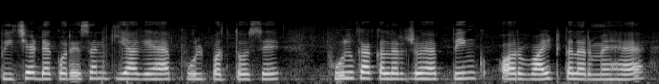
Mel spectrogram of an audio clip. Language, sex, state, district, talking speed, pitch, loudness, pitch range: Hindi, female, Jharkhand, Garhwa, 175 wpm, 255 Hz, -16 LUFS, 245-265 Hz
